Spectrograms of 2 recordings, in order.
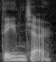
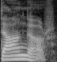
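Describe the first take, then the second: First: The word gets its ordinary, familiar pronunciation. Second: The word gets an unfamiliar, spelled-out pronunciation. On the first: The word was finally recognised. The speaker calls it right. "eventually realised that the word was danger" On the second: A child misread the written word. The speaker calls it wrong. "she couldn't work out why there were signs on the roads that said danger"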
